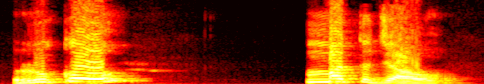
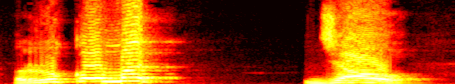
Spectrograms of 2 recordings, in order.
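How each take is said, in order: First: रुको alone with rising pitch, a break, then मत जाओ together, falling; "रुको", pause, "मत जाओ" as a command to stay; pause after रुको. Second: "रुको मत" as one raised phrase, pause, falling "जाओ"; pause after मत. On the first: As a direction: split it after रुको, meaning stop. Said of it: "यानी रोका जा रहा है". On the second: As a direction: split it after मत, meaning go. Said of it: "रुकने के लिए नहीं कह रहा है". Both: Shown as a demonstration.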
